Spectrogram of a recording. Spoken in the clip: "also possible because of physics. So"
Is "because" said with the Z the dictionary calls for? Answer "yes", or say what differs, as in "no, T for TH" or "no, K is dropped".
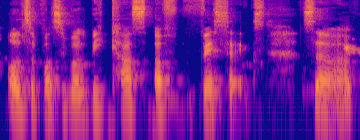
no, S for Z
